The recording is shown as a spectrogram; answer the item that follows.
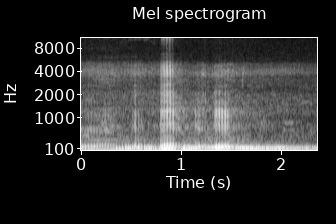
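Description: Motorcycle engine idling with a low, steady hum, with a couple of short faint sounds about a second in.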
